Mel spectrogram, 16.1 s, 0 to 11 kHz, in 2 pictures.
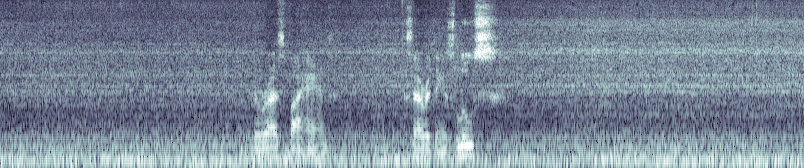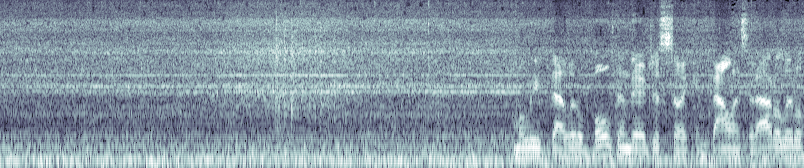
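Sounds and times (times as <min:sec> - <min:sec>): faint high whine: 0:00.0 - 0:16.0
heating equipment hum: 0:00.0 - 0:16.0.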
